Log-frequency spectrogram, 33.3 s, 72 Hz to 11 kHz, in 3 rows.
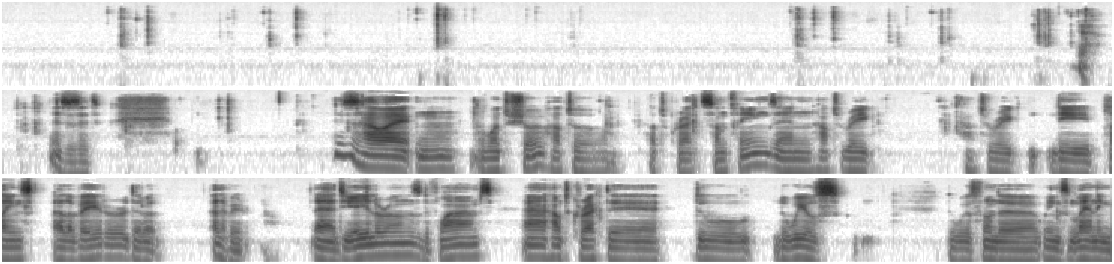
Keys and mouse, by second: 0.0-1.2 ctrl+shift+right drag, 1.4 KP_1, 2.4 right drag, 4.5 Tab, 5.8-7.9 right drag, 8.2 KP_7, 9.1 ctrl+alt+right click, 10.4 alt+a, 10.8 Tab, 11.4 alt+a, 12.0 ctrl+alt+middle drag, 13.3 KP_1, 14.3 ctrl+alt+right drag, 14.5 ctrl+alt+click, 16.0 ctrl+shift+right click, 16.1-17.2 ctrl+shift+drag, 17.6-18.1 ctrl+alt+drag, 18.3 shift+s, 20.0-20.5 ctrl+alt+drag, 27.8-28.1 ctrl+alt+right drag, 32.4 ctrl+alt+right click.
